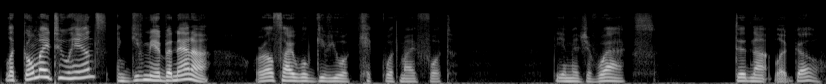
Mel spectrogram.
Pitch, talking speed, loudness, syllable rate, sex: 180 Hz, 210 wpm, -19 LUFS, 5.8 syllables/s, female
